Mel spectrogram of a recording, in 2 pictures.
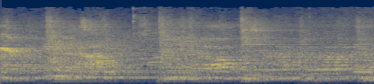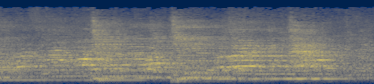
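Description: A man singing into a microphone, amplified, over a strummed acoustic guitar. He holds long, low notes that change every second or so.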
